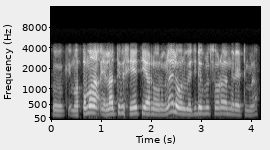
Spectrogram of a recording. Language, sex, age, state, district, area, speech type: Tamil, male, 18-30, Tamil Nadu, Erode, rural, conversation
